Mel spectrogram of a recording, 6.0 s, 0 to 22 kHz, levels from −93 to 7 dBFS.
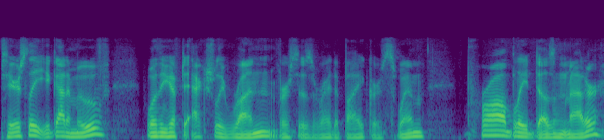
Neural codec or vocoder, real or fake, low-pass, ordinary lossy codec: none; real; 7.2 kHz; Opus, 64 kbps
